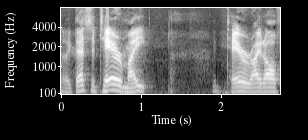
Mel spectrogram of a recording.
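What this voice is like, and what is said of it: Mock New Zealand accent. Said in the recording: “that's just their accent. ... They're New Zealanders, and so they say tear wrong.”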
